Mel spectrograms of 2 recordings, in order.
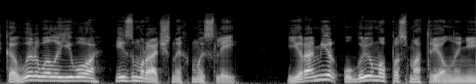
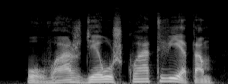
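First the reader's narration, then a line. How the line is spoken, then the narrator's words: Whispered. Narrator (Russian): шепнул Марий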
